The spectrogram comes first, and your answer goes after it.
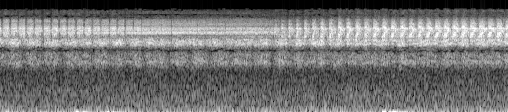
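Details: Several cicadas singing together: a high, hissing drone that stays fairly flat at first, then grows louder near the third second and pulses quickly and regularly.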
